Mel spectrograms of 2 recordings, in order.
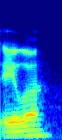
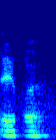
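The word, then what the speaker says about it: Aella: got some crazy Kayla it's Ayla yeah I think it's Ayla uh I'm sure she's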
